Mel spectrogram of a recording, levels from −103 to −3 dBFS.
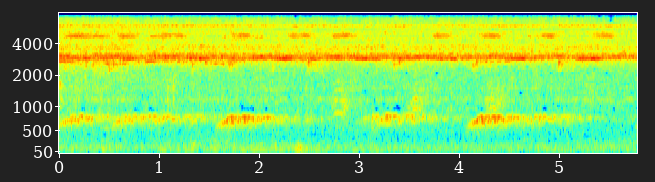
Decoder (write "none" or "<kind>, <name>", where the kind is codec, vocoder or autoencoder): none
